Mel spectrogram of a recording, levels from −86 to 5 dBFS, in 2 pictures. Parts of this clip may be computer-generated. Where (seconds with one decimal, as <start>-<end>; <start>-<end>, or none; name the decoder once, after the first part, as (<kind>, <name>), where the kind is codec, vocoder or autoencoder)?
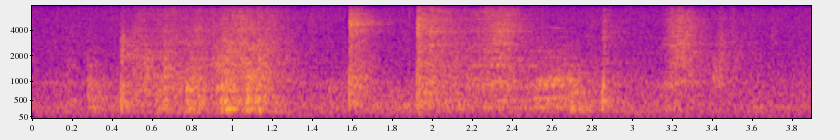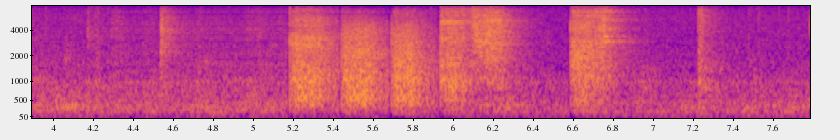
4.3-5.7 (autoencoder, DAC-VAE)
